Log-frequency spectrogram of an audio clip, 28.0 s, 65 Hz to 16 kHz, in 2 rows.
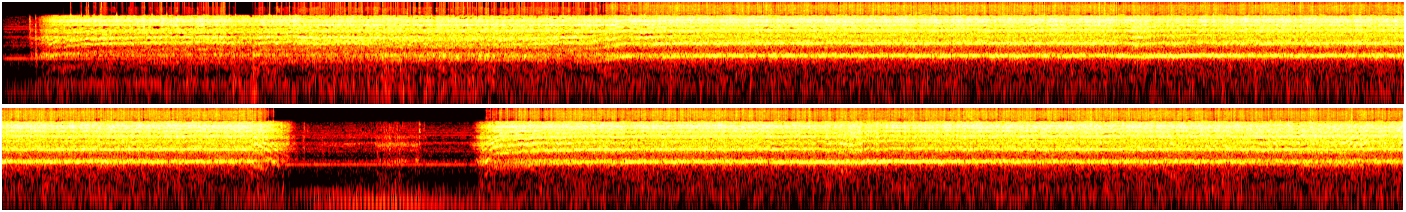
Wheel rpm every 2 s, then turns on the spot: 110, 160, 160, 220, 230, 230, 230, 230, 100, 100, 230, 230, 230, 220.
none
